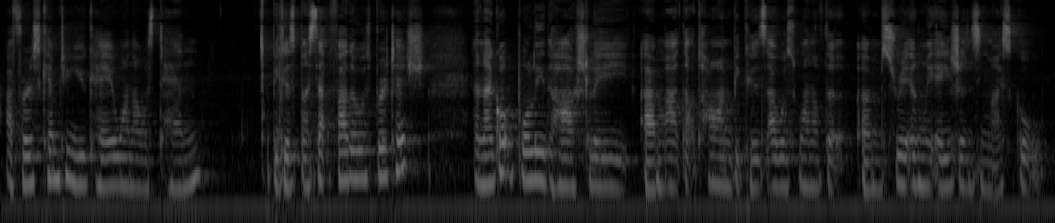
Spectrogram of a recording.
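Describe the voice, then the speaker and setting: A woman in her twenties whose first language is Korean gives a measured, reflective talk about her art. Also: lowish voice, fairly even intonation. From China. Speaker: artist. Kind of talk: prepared artist talk.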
